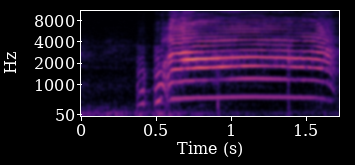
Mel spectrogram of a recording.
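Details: Kid goat during castration cries a long, steady, high-pitched bleat of about a second, bright and harmonic, preceded by a couple of short broken sounds.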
